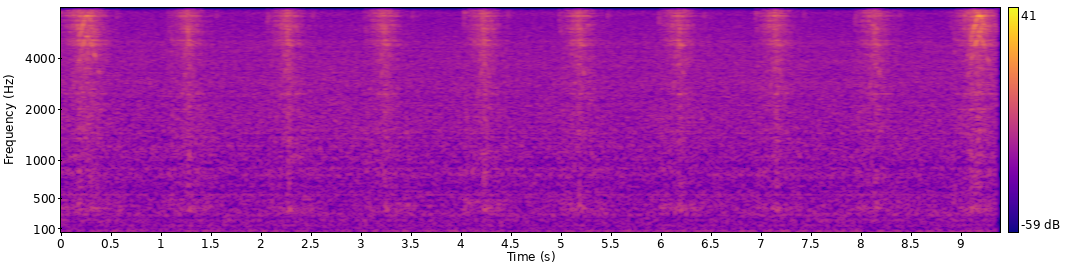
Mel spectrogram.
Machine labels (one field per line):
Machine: slide rail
